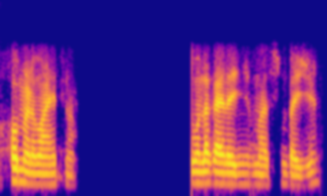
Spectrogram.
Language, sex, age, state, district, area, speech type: Marathi, male, 30-45, Maharashtra, Yavatmal, urban, conversation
